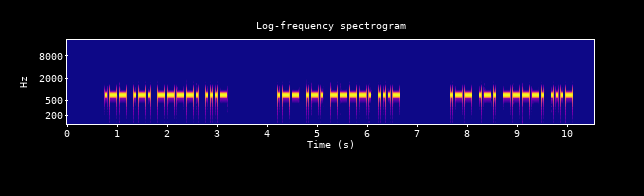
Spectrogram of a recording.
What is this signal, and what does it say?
Morse code, heard as a keyed tone, about 25 wpm, 700 Hz. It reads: WR9V WR9V WR9V
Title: USA Call Signs - 4 Characters - Repeated 3x - 25wpm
